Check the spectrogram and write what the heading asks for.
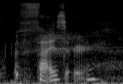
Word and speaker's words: Pfizer: Because there's a silent P. – Pfizer.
